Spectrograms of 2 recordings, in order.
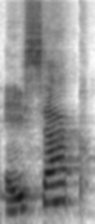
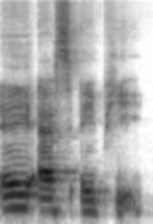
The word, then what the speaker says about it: ASAP: ASAP oh another thing people in in the US say ASAP or they spell it out and say ASAP okay ASAP ASAP ASAP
